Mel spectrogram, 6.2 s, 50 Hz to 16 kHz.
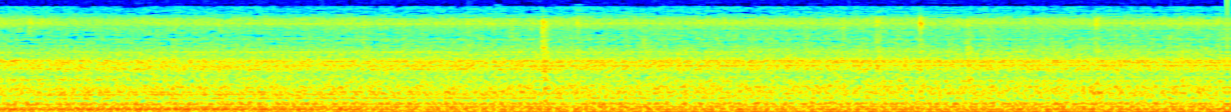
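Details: Raised driven wheel (rear wheel chocked) spun by the running engine in 4th gear, in winter with possible snow and ice hitting the arch liners: a steady low drone with no clear separate bearing growl. A worn hub bearing is suspected but not confirmed.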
